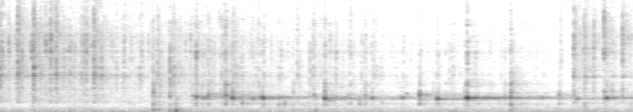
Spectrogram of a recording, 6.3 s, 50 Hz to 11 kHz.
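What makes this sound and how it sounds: Long acrylic nails tap and scratch along the body of a clear 100 ml plastic scented water bottle with a pump cap, filled with pink liquid. Quick, dense clicks and scrapes run throughout, joined midway by a steady mid-high whistling tone.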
